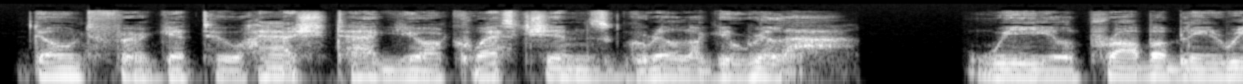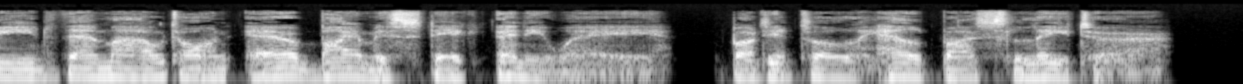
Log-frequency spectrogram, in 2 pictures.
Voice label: gravelly voiceover man; promotes grill a guerilla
